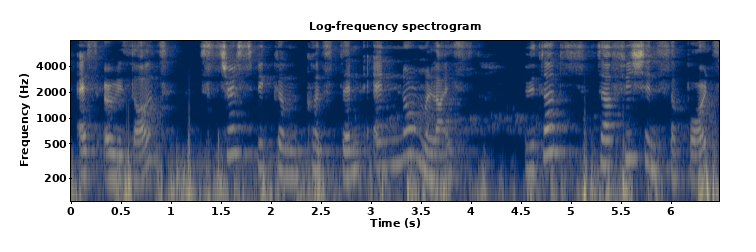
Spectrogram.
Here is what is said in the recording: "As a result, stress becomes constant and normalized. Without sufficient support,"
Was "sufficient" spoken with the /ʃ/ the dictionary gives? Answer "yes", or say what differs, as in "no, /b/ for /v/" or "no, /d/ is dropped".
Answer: yes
